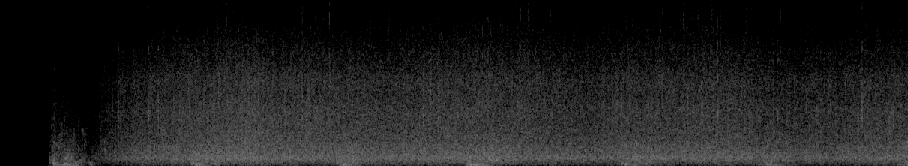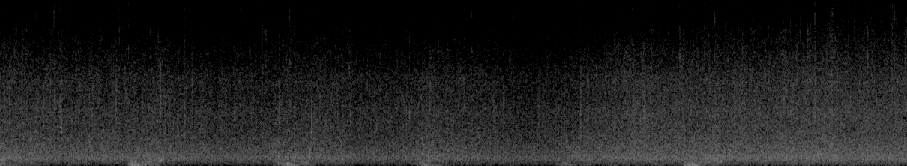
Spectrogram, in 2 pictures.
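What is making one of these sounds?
Rain falls steadily on water.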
